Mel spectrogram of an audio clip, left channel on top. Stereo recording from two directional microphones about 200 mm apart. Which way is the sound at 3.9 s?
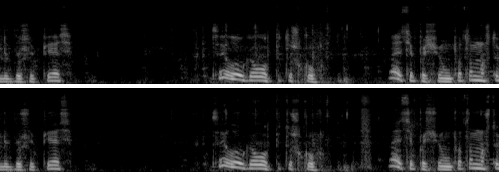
10° right (ahead or behind).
